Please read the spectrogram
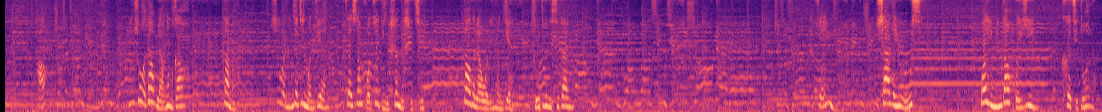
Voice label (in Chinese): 动画配音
